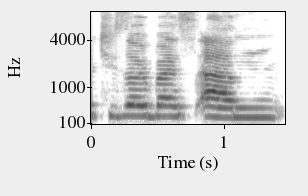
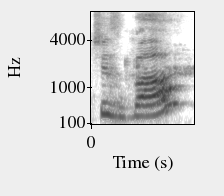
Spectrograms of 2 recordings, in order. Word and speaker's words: Chizoba: It's the O. It's literally the O that people get. It's like, Chizoba. Yeah, it's like Chizoba. Don't even pronounce the O. Like it's like Chizoba. Like, but people put emphasis on the O. And I'm like, no, don't put emphasis on the O. Like, just forget it's even there.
